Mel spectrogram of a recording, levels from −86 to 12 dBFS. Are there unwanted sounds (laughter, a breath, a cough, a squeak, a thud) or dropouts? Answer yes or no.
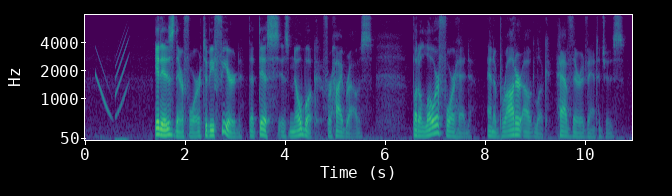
yes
